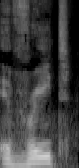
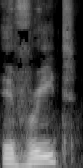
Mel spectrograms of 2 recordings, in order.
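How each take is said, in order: No difference in how they are said.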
